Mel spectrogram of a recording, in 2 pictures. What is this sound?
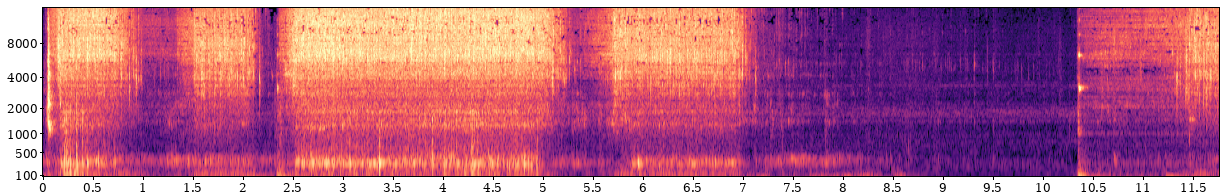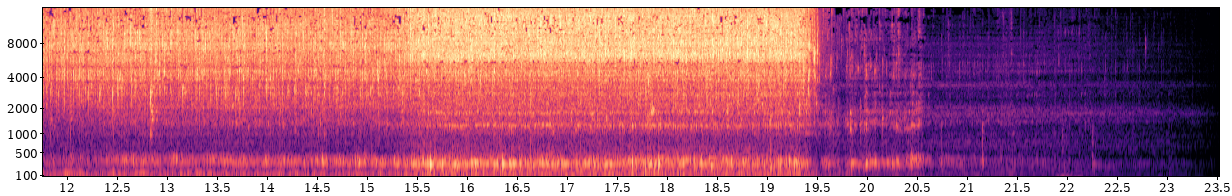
water bathroom sink faucet on off
bathroom, faucet, off, sink, water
